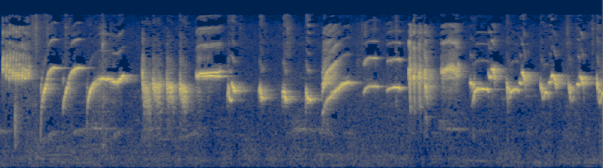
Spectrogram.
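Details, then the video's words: Varied song of an Asian pied starling (jalak suren) with many fill-ins and hot-shot phrases for a lazy-singing bird: upward-sweeping whistles, gravelly notes, and quick repeated chirps over about eight seconds. "Full Isian Mewah TEMBAKAN PANAS Khas Jalak Suren UNTUK TERAPI Jalak Suren Malas Bunyi Jadi Rajin"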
